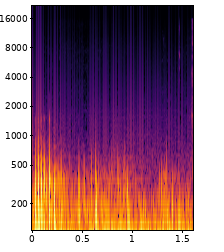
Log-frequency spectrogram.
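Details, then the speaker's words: Lung recording made alongside lung ultrasound showing B-lines moving with respiration in a patient with a severe condition: short irregular popping crackles over a low rumbling background, lung crackles. "you can do the same thing with lung so you see a few be lines uh flowing across there with respirations uh and you hear the crackles of um this a a patient with severe um"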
